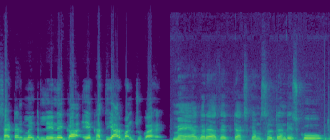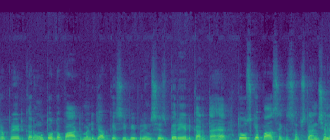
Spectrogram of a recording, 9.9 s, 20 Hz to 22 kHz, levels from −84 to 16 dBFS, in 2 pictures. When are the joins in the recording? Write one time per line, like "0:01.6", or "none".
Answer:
none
